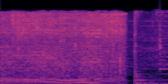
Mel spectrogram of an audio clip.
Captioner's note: motors rumble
